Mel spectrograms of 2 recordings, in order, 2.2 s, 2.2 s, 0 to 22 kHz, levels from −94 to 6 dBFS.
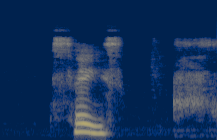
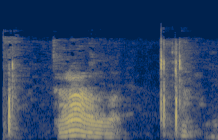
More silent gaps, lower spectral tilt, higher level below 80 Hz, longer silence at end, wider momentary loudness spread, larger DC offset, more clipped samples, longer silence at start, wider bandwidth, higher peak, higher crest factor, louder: neither; about the same, -4 dB/octave vs -4 dB/octave; second, -84 dBFS vs -62 dBFS; second, 0 s vs 0.25 s; first, 20 LU vs 13 LU; neither; neither; first, 0.55 s vs 0.05 s; about the same, 9.6 kHz vs 9.8 kHz; second, -16 dBFS vs -2 dBFS; about the same, 18 dB vs 22 dB; second, -31 LUFS vs -22 LUFS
